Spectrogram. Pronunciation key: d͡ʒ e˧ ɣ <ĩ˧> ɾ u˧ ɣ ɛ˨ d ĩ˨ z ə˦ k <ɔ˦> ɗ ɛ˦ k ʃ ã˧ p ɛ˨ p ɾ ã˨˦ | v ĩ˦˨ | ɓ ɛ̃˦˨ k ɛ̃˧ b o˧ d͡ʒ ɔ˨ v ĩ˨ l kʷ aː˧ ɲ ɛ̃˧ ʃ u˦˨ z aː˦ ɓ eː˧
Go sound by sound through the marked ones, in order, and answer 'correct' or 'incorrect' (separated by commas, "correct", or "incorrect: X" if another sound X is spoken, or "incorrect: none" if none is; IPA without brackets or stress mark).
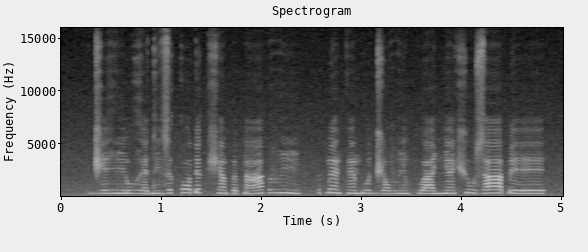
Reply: correct, correct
